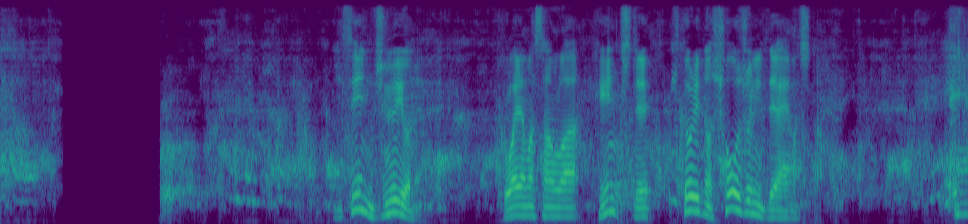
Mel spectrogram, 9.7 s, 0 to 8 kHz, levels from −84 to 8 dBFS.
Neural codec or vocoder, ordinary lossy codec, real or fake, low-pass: codec, 16 kHz, 4.8 kbps, FACodec; none; fake; 7.2 kHz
